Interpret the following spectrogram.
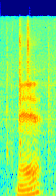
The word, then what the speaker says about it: médico: Médico. Vejam lá, ó, que a sílaba tônica não é a última, nem a penúltima, é a antepenúltima.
